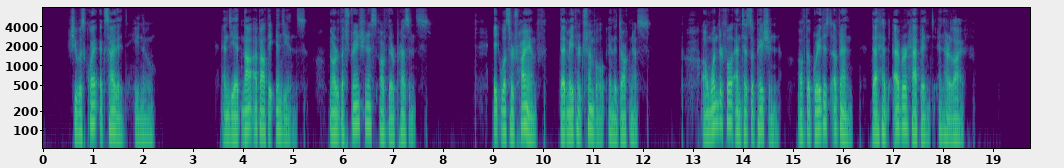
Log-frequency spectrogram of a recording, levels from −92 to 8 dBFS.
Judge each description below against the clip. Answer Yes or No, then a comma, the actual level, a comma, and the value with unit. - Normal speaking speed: No, slow, 130 wpm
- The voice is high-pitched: No, very low, 95 Hz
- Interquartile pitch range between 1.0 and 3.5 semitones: No, average, 4.1 semitones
